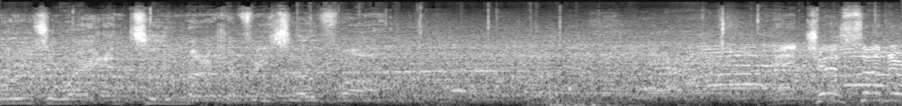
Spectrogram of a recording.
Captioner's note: crowd boos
